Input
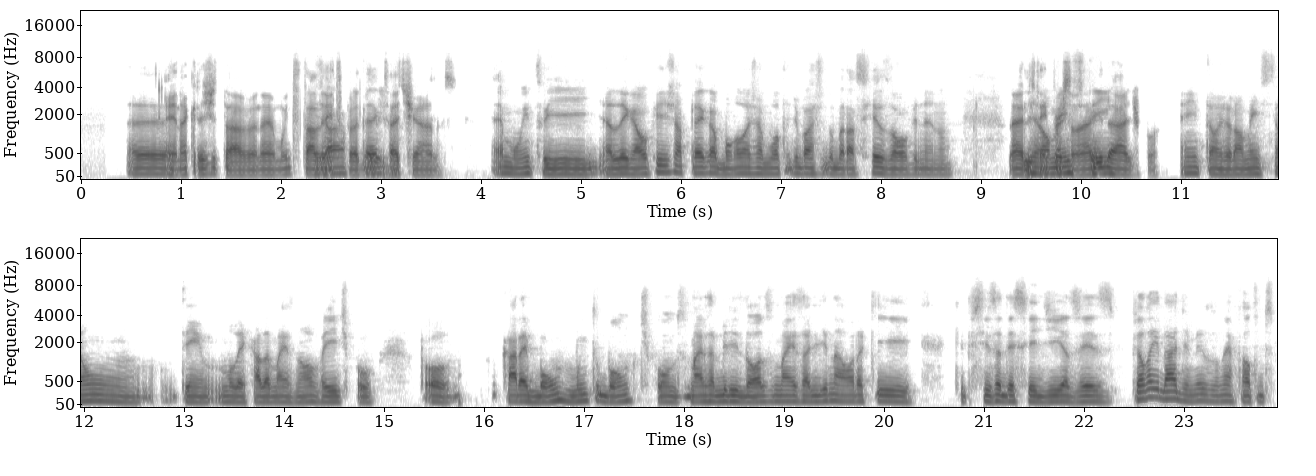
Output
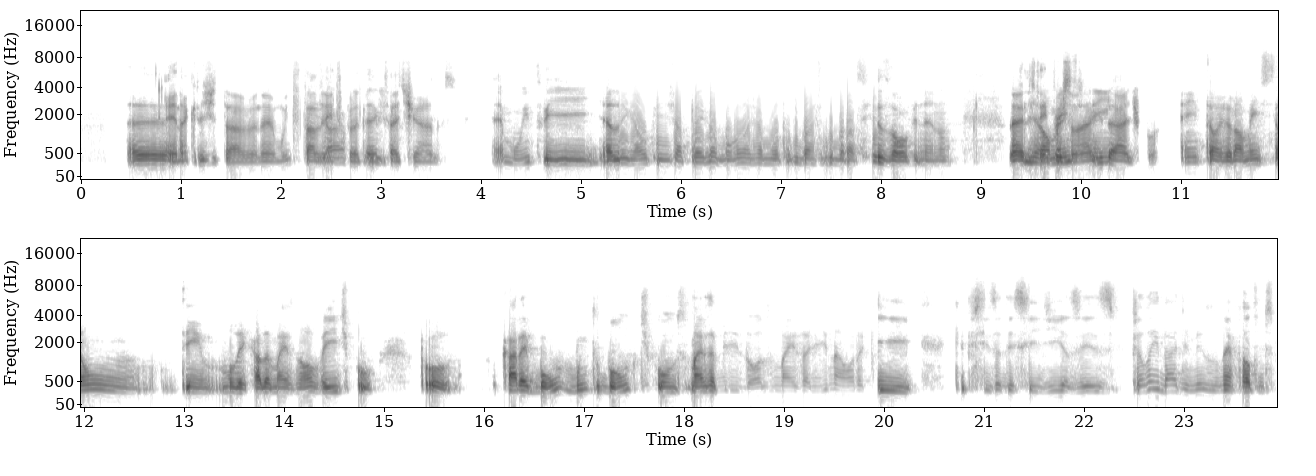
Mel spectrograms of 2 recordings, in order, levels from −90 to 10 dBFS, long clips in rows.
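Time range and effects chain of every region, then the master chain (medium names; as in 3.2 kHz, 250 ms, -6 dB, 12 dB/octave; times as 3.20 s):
1.02–4.66 s: low-pass 3.1 kHz + peaking EQ 560 Hz -10.5 dB 2.3 oct
5.38–7.98 s: tilt EQ -4.5 dB/octave + compression 16:1, threshold -23 dBFS + valve stage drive 26 dB, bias 0.6
9.96–11.23 s: low-pass 3.8 kHz 24 dB/octave + bass shelf 390 Hz -11 dB
18.32–19.95 s: compression 2:1, threshold -35 dBFS + high-pass 1.2 kHz + distance through air 330 m
21.00–23.40 s: treble shelf 4.1 kHz +11.5 dB + compression 12:1, threshold -37 dBFS
whole clip: steep high-pass 310 Hz 96 dB/octave; transient shaper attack +7 dB, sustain +3 dB; trim -6.5 dB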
